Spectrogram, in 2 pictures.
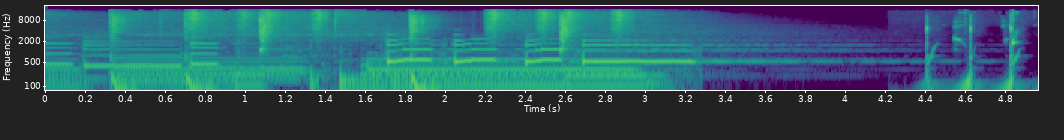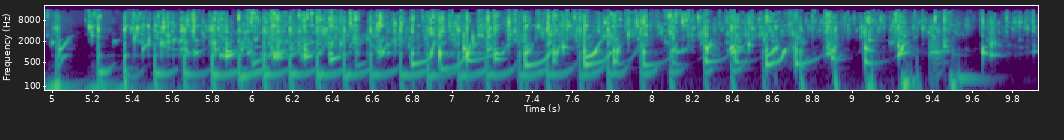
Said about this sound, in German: So, das Wasser ist eingeschenkt und damit kann die Folge auch gleich losgehen, denn ohne Wasser geht es nicht.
